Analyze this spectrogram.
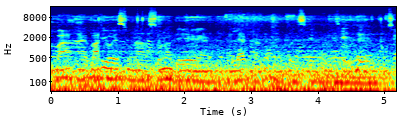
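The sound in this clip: Engine rumble and road noise from a car driving through a city neighbourhood designated an unsafe zone. The drone is steady and loud, with people talking over it throughout.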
